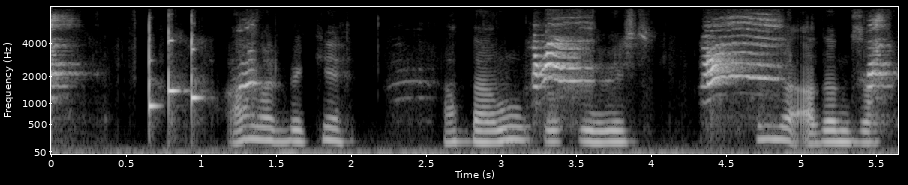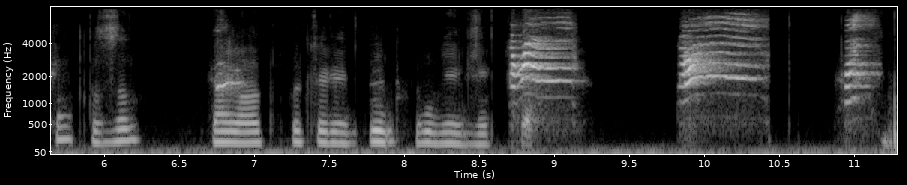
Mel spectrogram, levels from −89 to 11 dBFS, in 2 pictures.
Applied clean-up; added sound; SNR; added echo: neural diffusion model UNIVERSE++.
